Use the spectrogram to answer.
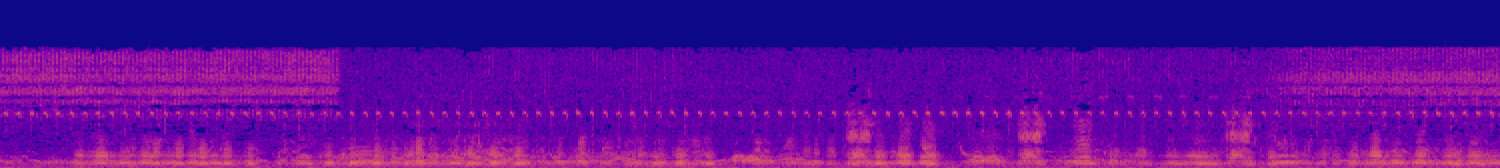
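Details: Snow geese swimming and wading as a flock, captured at medium close range: a dense, continuous chatter of overlapping nasal honks from many birds, backed by a steady, pulsing high trill of crickets.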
